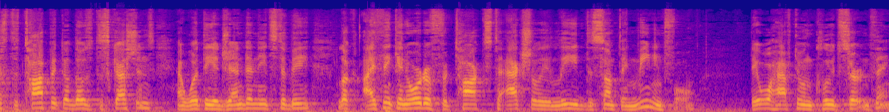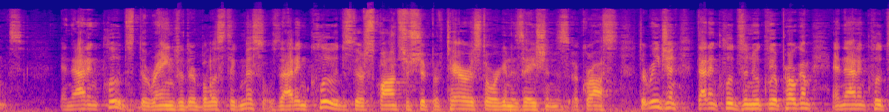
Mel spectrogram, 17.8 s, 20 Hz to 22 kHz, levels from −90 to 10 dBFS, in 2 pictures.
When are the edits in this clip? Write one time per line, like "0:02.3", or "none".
none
